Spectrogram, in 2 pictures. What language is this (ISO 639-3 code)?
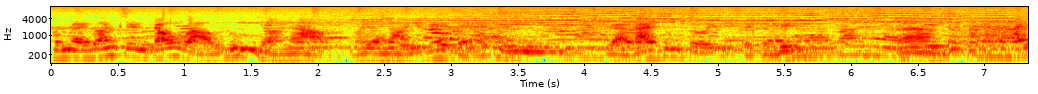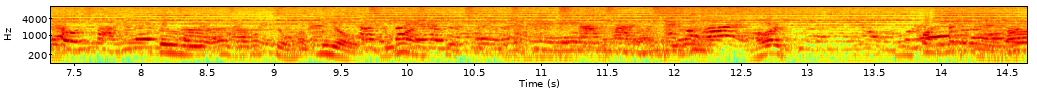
vie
